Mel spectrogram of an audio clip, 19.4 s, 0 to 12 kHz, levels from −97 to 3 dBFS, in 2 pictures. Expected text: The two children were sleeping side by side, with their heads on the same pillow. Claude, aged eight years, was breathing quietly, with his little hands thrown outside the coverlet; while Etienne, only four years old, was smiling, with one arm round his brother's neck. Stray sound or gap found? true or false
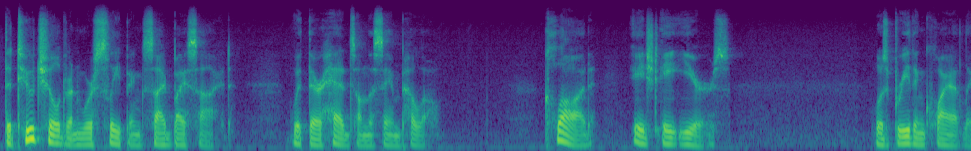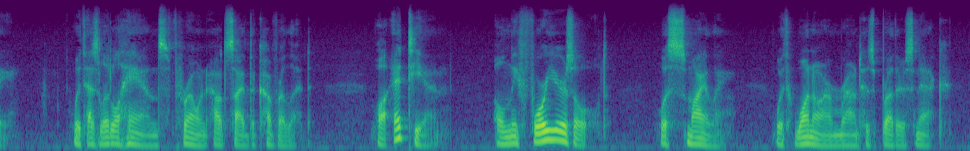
false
